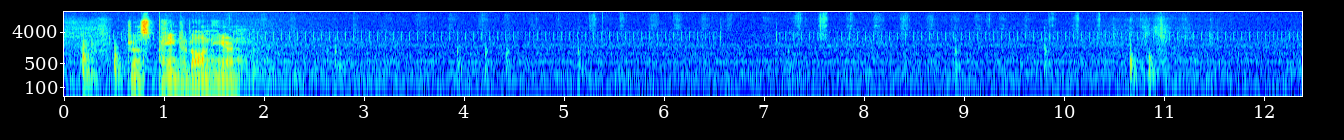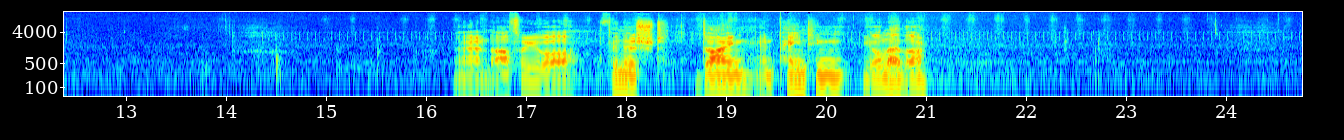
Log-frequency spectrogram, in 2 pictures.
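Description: A lace rubs as it is pulled through leather.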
